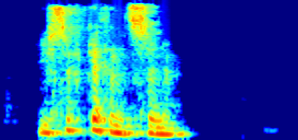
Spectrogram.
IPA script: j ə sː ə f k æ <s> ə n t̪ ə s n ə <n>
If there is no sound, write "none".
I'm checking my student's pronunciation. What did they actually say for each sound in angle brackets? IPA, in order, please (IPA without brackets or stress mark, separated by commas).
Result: θ, m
